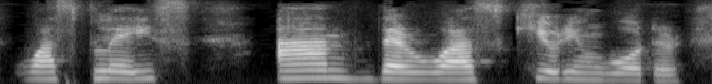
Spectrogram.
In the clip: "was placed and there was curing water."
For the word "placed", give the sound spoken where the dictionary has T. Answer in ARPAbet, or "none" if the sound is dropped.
none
